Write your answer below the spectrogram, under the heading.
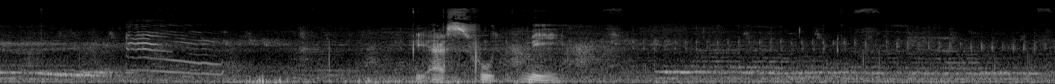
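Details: A cat at a pagoda, one of several cats and kittens living there and being fed, gives a long drawn-out falling meow, then louder rough strained cries midway, over steady background hum and faint voices.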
